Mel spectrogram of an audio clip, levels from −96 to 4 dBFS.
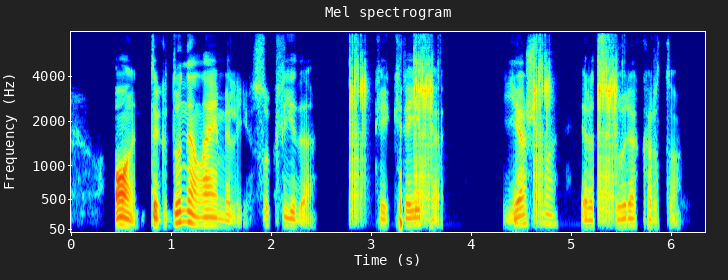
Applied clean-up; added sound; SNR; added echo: none; Fart; 4 dB; none.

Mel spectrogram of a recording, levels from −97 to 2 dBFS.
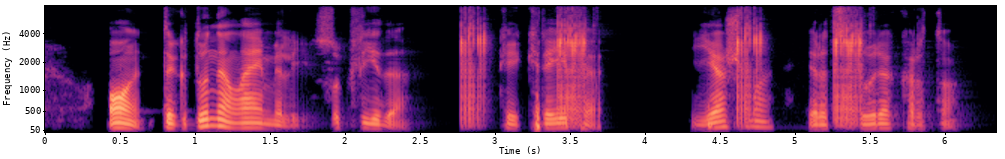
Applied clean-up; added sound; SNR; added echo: classical method log-MMSE.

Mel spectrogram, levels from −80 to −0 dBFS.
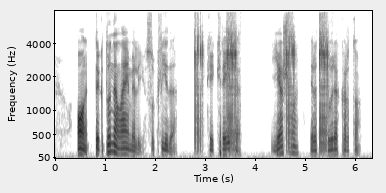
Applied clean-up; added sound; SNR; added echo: neural diffusion model UNIVERSE++.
